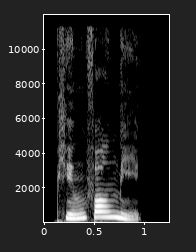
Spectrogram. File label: "平方米", Chinese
